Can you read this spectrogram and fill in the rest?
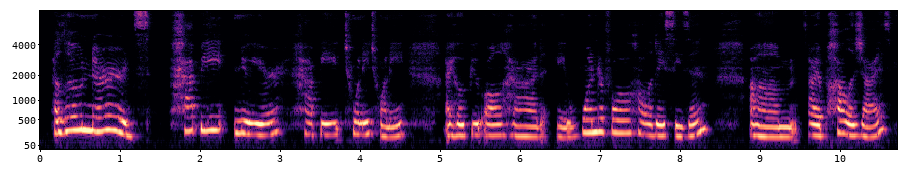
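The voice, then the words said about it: Hoarse, raspy voice. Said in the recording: “my voice is a little messed up from one of the nasty colds that's going around this season ... whenever I get a cold, I get laryngitis ... everyone tells me that my voice is hilarious”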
